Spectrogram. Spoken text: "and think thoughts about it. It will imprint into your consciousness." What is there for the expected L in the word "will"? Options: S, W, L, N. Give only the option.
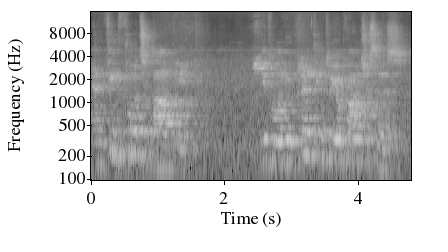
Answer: N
